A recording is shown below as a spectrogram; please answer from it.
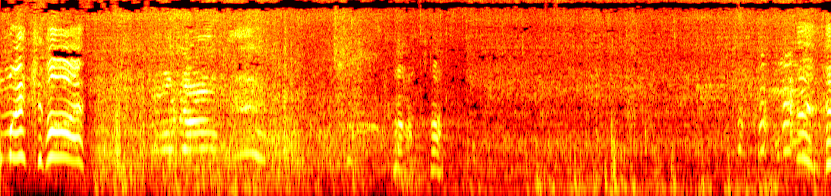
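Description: Several short, high-pitched shouts and calls with no clear words, over wind rumbling on the microphone.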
